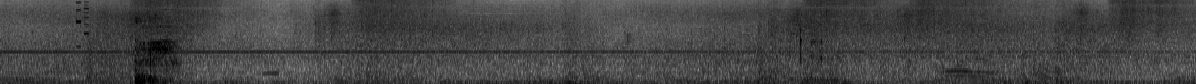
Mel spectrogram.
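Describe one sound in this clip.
A truck engine rumbles steadily as it drives over snow.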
